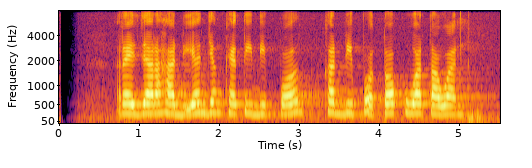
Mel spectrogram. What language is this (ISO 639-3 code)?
sun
